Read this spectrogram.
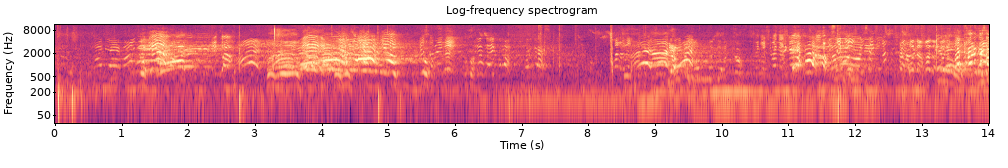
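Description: Young women shout and call out to each other across an open outdoor field.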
